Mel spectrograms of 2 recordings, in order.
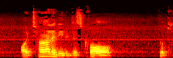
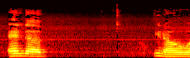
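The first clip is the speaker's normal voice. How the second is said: ordinary talk, nothing marked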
